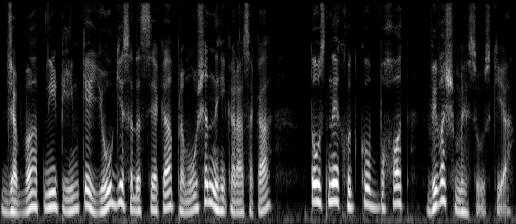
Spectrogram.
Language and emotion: Hindi, sad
